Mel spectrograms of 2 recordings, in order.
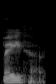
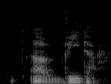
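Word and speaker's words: β: beta gamma theta phi these are what we call english pronunciations and actually for all the eyes right greeks Saifi this is a fee there's a theta okay and this is we say beta right what they really sing Vita this is this is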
